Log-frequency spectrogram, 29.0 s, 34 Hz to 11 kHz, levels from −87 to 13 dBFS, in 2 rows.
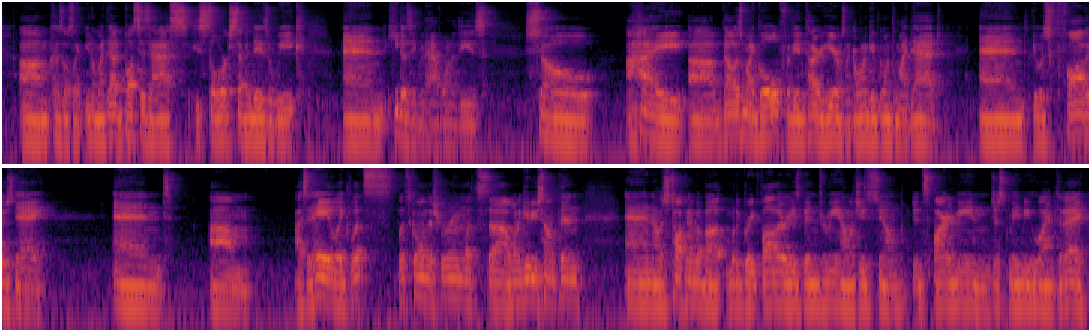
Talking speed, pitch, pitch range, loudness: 215 wpm, 85 Hz, 80-95 Hz, -32 LUFS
